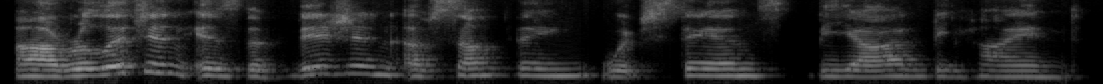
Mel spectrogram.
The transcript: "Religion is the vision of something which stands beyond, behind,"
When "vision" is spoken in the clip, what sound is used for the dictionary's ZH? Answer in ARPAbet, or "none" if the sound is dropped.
ZH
